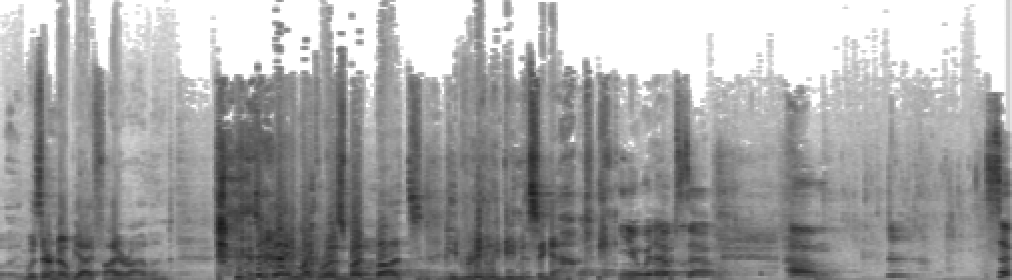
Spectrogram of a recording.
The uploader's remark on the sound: It&#8217;s our live show! It’s our live show! As part of the DSI Comedy festival, Sound Bites!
